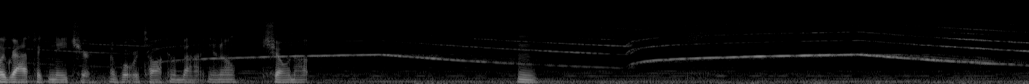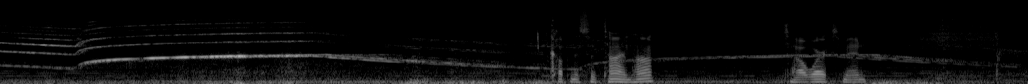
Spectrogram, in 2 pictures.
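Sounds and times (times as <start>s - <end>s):
speech: 0.0s - 3.2s, 5.2s - 5.5s, 15.9s - 17.0s, 18.1s - 19.1s
emergency vehicle sirens passing outside: 0.0s - 20.5s.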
